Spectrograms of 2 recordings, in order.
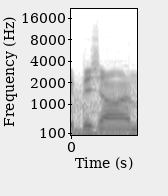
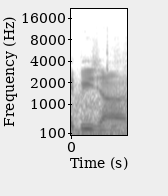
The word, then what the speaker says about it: Bijan: So if you guys want to say Bijan, like, go ahead. But if you guys want to say Bijan, I mean, I'm cool with that too.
